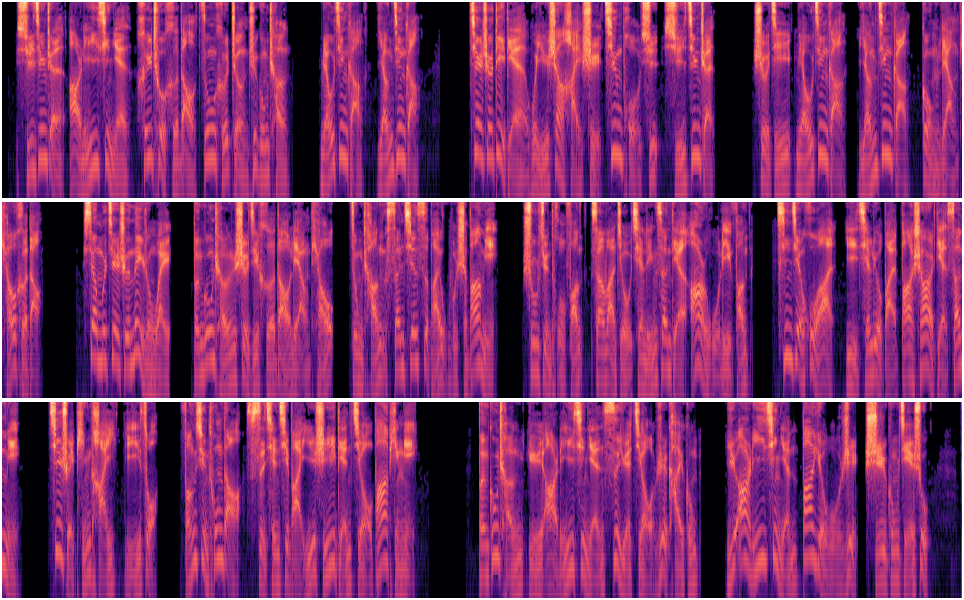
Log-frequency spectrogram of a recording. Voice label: 男 工程汇报

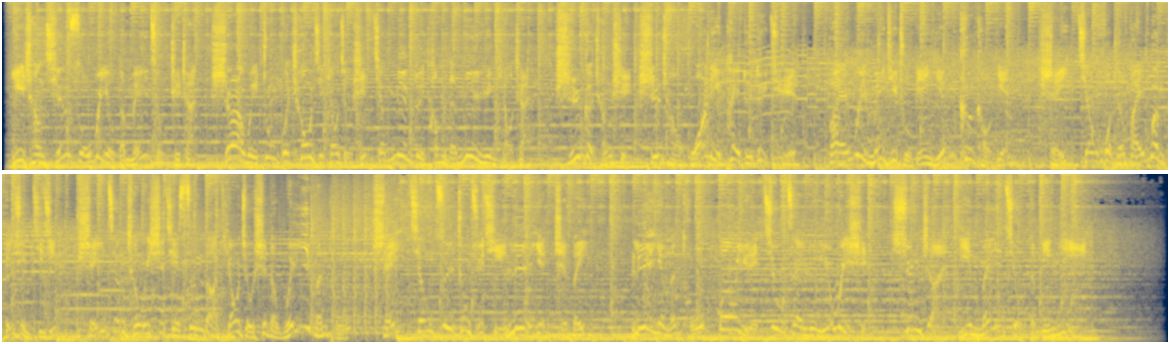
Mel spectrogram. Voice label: 男 广告 振奋激烈, 国语男声配音, 浑厚; 旅游卫视烈焰之杯

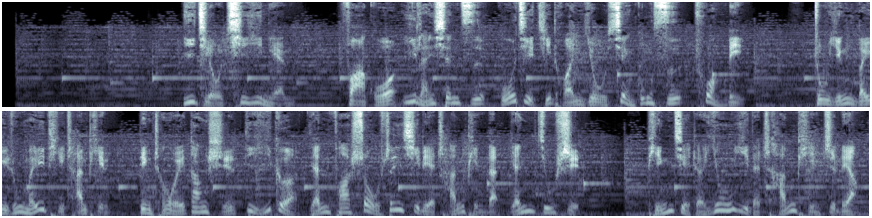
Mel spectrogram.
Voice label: 男 专题 化妆品宣传介绍, 国语男声配音; 伊兰纤姿

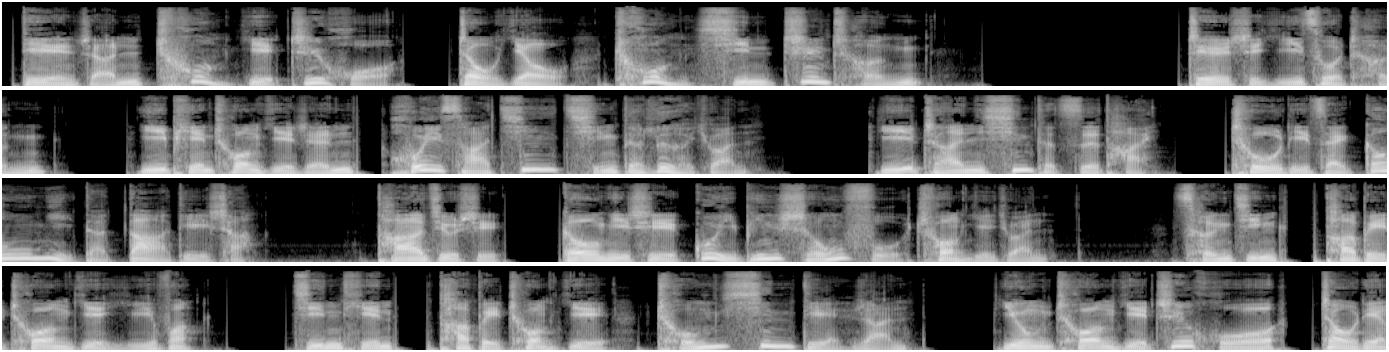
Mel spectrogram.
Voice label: 男-申报文稿-创业园申报片文稿, 配音案例; 高密市贵宾首府创业园申报片文稿

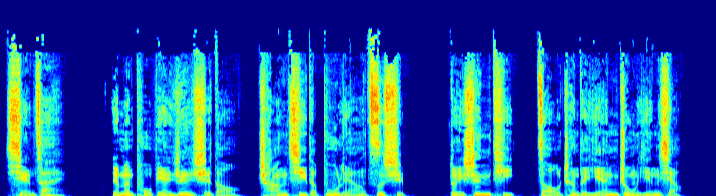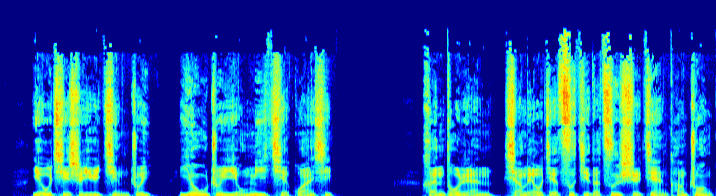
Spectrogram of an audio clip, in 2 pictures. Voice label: 男 品牌宣传 简介配音; 红外人体运动功能分析设备

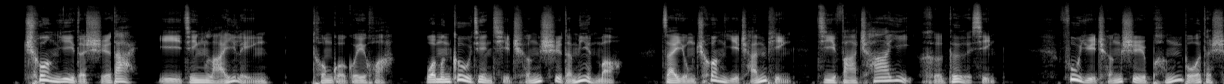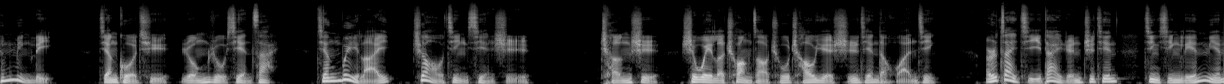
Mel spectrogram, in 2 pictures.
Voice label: 科技解说, 成熟品质, 工程解说; 武汉规划展示馆

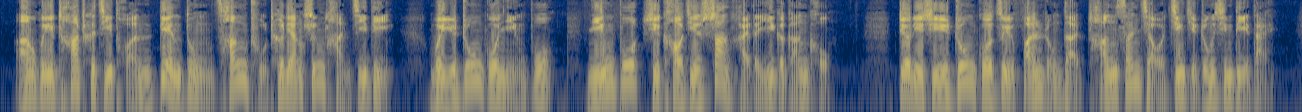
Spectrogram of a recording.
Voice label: 男 企业; 叉车集团电动仓储车辆生产基地简介

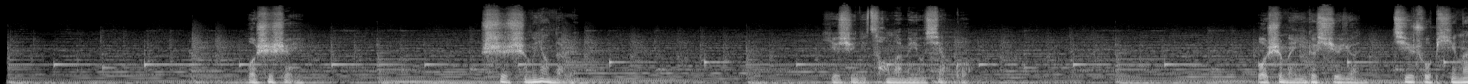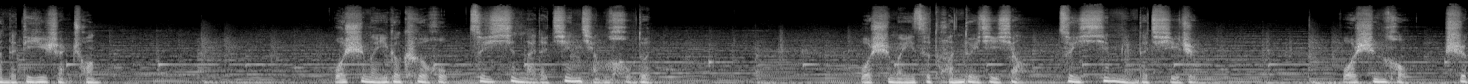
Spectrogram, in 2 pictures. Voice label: 男 旁白类; 我是谁

